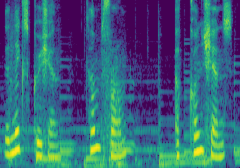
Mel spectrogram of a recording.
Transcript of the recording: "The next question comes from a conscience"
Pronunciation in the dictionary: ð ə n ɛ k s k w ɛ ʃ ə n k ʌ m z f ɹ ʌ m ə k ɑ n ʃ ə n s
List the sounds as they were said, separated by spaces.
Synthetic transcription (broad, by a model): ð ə n ɛ k s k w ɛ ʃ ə n k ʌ m f ɹ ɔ m ə k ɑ n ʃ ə n s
